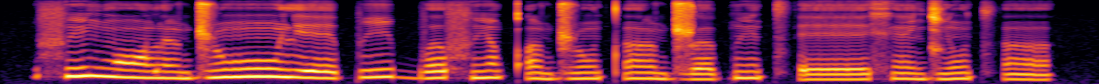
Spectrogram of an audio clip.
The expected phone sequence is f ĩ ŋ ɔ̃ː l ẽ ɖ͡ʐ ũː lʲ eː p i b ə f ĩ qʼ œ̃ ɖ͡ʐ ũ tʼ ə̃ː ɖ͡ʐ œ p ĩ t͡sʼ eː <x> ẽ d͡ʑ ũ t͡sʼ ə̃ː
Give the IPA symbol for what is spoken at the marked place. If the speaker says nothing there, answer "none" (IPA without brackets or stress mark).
x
